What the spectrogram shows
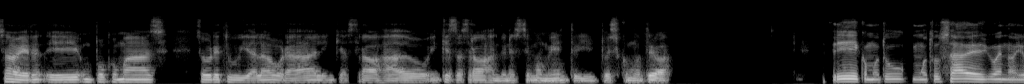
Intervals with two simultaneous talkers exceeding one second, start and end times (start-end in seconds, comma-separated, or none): none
